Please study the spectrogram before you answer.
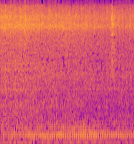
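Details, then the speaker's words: Carbureted Honda Vario scooter, normal at idle but at light throttle: uneven, wavering buzz that sounds held back with weak initial pull despite carburetor repair and spark plug replacement; ignition misfire from a faulty CDI. "Tetapi kalau misalkan diakukan kan gas Ya seperti ini Gas pelan nah tenaga pada bagian mesin itu seperti tertahan"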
